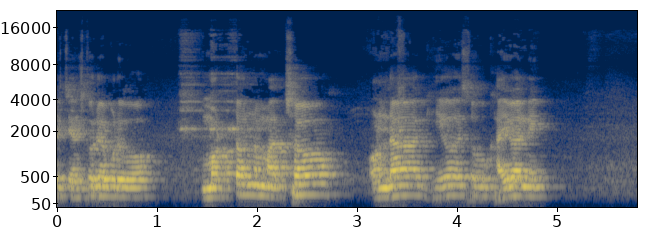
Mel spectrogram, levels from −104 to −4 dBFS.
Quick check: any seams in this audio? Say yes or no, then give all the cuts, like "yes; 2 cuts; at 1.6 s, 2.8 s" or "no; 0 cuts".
no; 0 cuts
